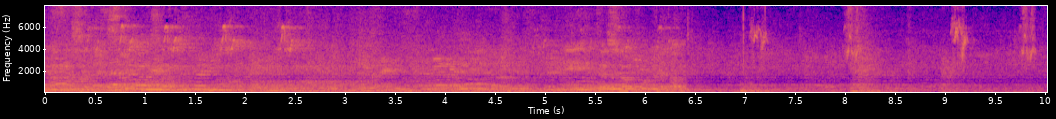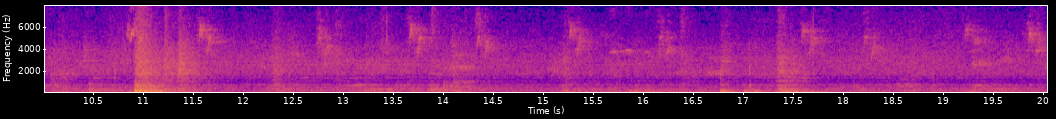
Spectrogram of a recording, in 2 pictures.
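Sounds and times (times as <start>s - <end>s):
outdoor background noise: 0.0s - 20.0s
small birds chirping: 0.2s - 8.2s, 9.0s - 11.8s, 13.6s - 14.6s, 15.2s - 16.8s, 17.5s - 18.5s, 19.1s - 20.0s.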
